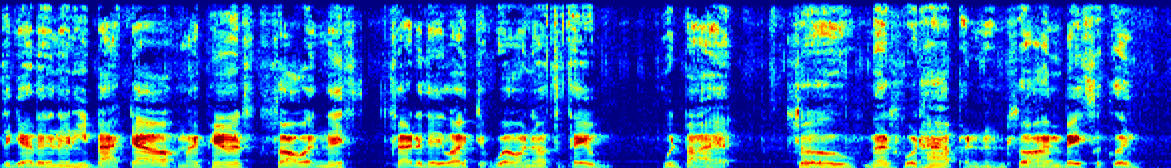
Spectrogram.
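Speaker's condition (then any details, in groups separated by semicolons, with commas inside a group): Hearing loss; quad cane 8 years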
